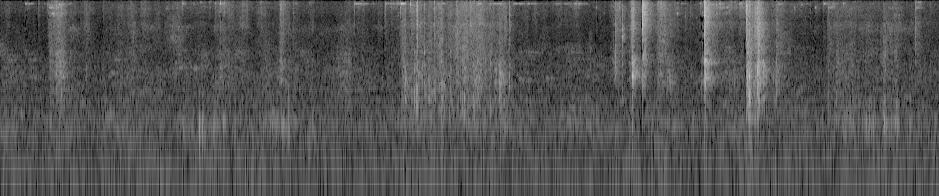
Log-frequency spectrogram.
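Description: Scissors snipping paper while assembling a handmade Christmas planner, several quiet, crisp cuts and rustles spaced irregularly in a calm room.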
